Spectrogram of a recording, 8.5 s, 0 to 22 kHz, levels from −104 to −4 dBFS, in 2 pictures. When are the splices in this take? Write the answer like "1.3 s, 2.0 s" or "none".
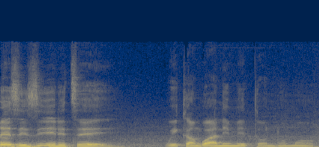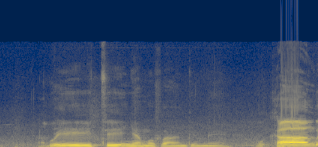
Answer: none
